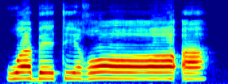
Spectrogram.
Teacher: البا کو پڑھیں گے، کیونکہ یہاں با پہ جزم ہے لہذا یہاں با کا حکم ہے قلقلہ، تو ہمیں حرف البا کو ہلاتے ہوئے یہ کلمہ کو پڑھنا ہے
